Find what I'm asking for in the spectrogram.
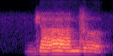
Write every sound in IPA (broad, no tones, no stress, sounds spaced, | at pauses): b j aː n z ʌ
